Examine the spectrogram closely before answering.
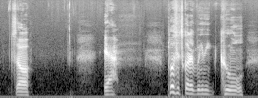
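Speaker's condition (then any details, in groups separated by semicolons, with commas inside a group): Cerebral palsy; tight muscles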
